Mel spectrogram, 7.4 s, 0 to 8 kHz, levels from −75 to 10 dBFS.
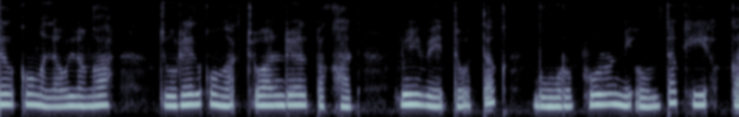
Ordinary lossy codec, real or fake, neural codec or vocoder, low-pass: none; fake; codec, 16 kHz, 2 kbps, FunCodec, trained on Chinese and English, 25 frames a second; none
